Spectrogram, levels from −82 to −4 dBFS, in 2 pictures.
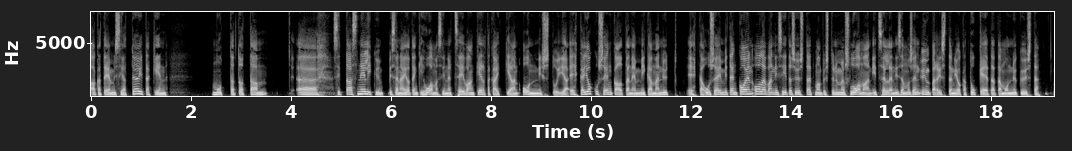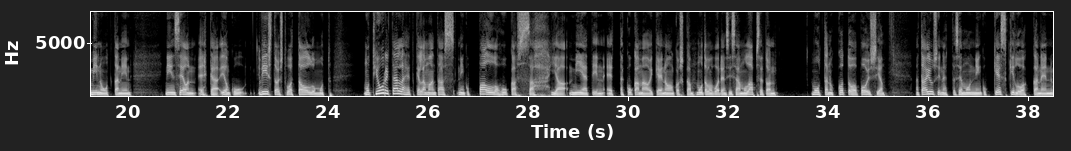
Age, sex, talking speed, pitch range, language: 30-49, female, 140 wpm, 140-170 Hz, Finnish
